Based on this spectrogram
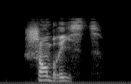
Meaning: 1. a member of a certain French Catholic sect in the early nineteenth century 2. a player of chamber music
- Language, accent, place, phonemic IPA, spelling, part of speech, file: French, France, Lyon, /ʃɑ̃.bʁist/, chambriste, noun, LL-Q150 (fra)-chambriste.wav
